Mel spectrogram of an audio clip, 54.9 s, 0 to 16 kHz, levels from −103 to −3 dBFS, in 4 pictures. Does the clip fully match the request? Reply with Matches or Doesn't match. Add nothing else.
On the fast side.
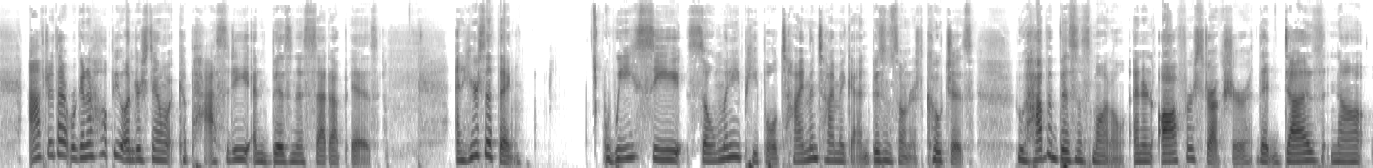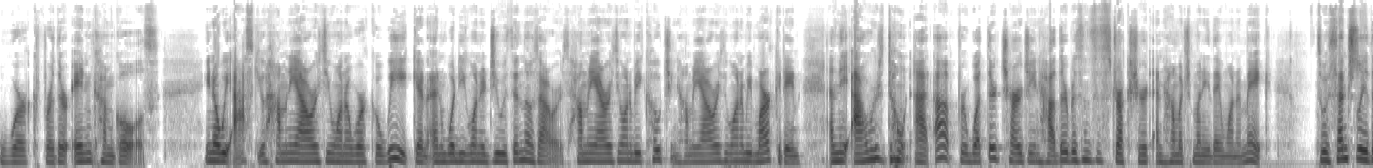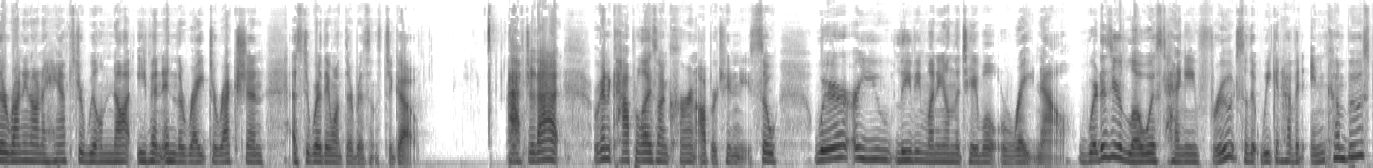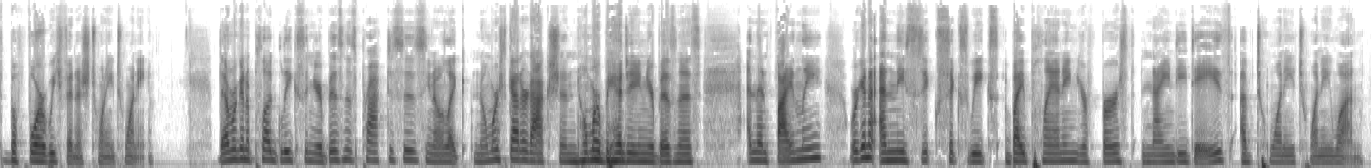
Matches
